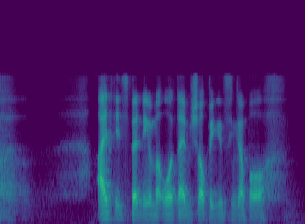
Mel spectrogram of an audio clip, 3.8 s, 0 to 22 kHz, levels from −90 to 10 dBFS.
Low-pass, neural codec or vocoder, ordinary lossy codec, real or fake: 5.4 kHz; codec, 16 kHz, about 1 kbps, DyCAST, with the encoder's durations; none; fake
